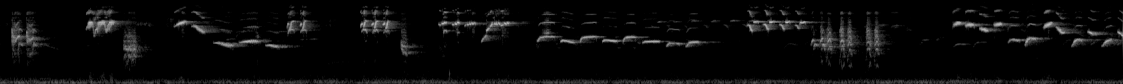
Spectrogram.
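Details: Brown-chested jungle flycatcher song played at night as a lure and therapy to make kept birds sing more: bursts of high whistled notes, sliding slurs and buzzy trills in phrases separated by short pauses, over a faint low hum.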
